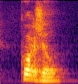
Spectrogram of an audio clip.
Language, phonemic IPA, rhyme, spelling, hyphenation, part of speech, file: Dutch, /ˈkɔr.soː/, -ɔrsoː, corso, cor‧so, noun, Nl-corso.ogg
- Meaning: parade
